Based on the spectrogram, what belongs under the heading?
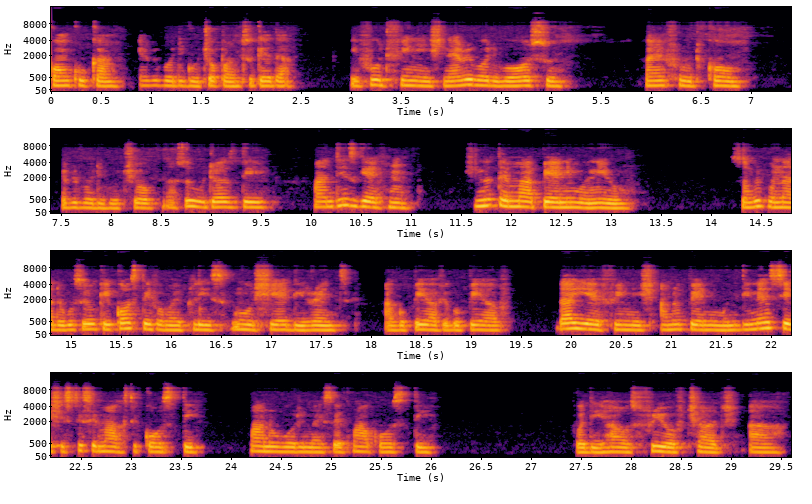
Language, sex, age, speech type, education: Nigerian Pidgin, female, 30-45, spontaneous, tertiary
